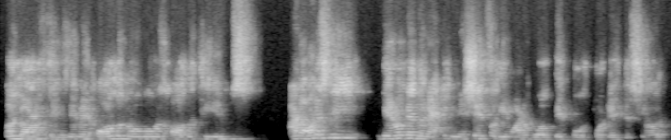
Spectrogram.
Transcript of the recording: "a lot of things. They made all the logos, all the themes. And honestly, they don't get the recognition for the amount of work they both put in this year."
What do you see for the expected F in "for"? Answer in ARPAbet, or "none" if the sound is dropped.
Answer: F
